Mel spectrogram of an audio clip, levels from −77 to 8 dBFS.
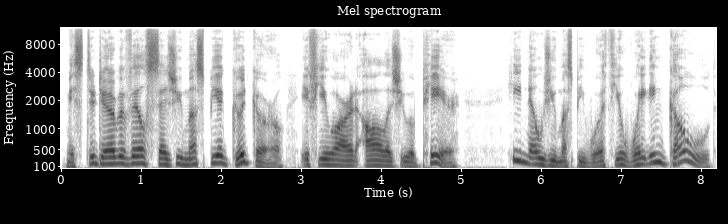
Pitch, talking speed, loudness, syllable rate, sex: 135 Hz, 200 wpm, -18 LUFS, 4.3 syllables/s, male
